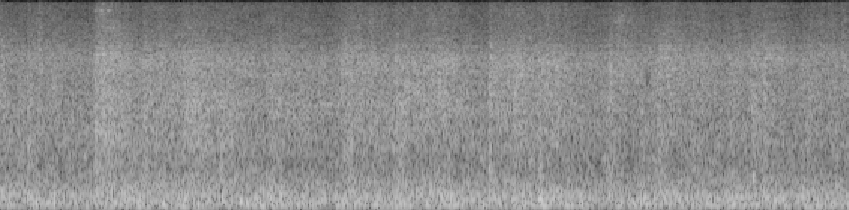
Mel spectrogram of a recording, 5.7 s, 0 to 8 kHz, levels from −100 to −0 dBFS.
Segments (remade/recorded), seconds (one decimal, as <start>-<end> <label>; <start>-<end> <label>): 0.0-5.7 recorded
